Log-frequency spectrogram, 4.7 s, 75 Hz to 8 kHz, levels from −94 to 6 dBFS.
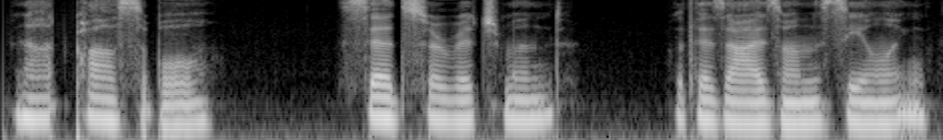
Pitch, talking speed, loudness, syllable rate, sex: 145 Hz, 140 wpm, -19 LUFS, 4.3 syllables/s, female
